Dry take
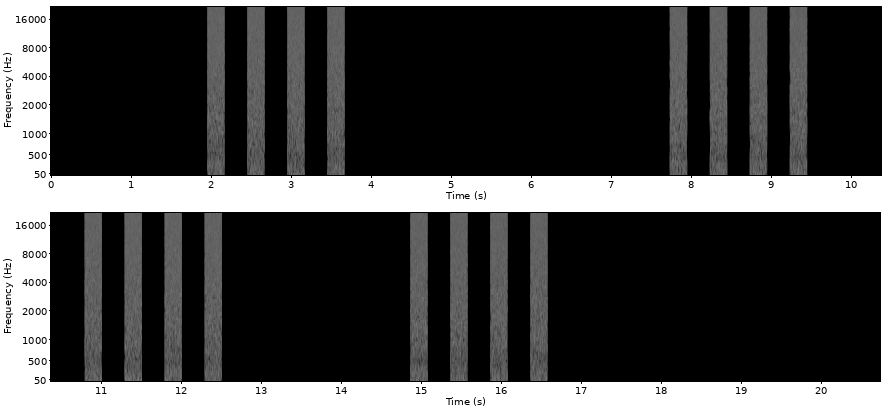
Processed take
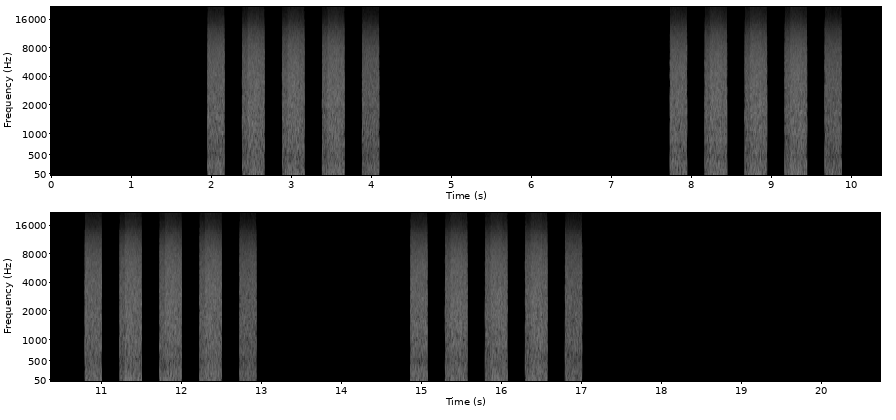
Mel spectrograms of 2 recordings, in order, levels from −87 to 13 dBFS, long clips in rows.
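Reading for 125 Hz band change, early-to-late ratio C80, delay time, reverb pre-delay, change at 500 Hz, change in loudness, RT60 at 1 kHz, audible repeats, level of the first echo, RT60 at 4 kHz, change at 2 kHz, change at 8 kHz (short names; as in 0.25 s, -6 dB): +2.0 dB, none, 0.433 s, none, +1.5 dB, -6.0 dB, none, 1, -3.0 dB, none, +1.0 dB, -5.5 dB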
